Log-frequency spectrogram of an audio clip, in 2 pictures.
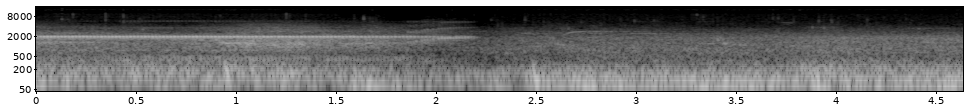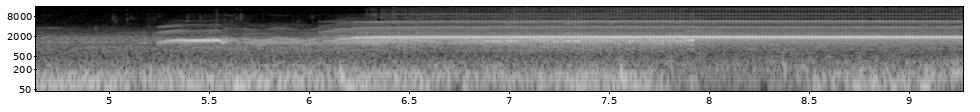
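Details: Emerging frogs and toads outdoors as summer approaches. A fading trill ends early, followed by scattered faint chirps and rustling. Then a short burst leads into a loud, steady, high buzzing trill held through the final seconds, with low background rumble.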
